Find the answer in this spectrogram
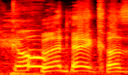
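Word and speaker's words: Kosciuszko: house what were you saying you mean k k Kos k m k CH back me up here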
